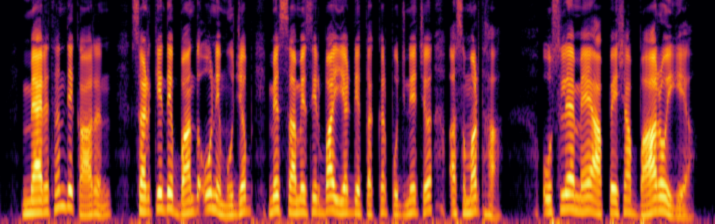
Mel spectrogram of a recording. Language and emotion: Dogri, angry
